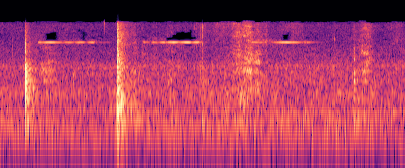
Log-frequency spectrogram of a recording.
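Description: A chef's knife knocking on a cutting board as black olives are chopped: two sharp strokes about a second apart.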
